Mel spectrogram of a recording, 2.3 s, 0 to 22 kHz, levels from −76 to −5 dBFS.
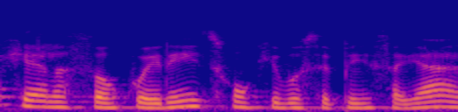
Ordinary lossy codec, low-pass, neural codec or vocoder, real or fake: none; 7.2 kHz; none; real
